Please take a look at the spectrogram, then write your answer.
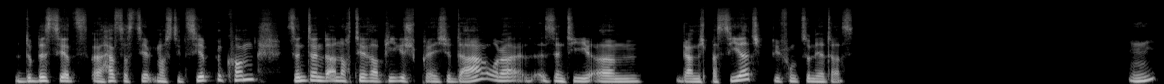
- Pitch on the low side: No, medium, 150 Hz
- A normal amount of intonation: Yes, average, 3.7 semitones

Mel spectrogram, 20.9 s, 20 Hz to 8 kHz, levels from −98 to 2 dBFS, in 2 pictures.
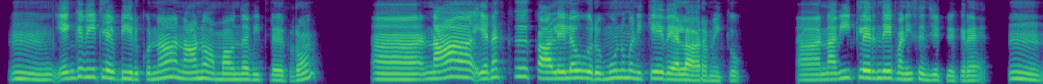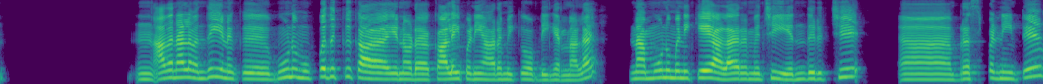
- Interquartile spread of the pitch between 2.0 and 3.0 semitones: No, average, 3.8 semitones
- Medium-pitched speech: No, high, 220 Hz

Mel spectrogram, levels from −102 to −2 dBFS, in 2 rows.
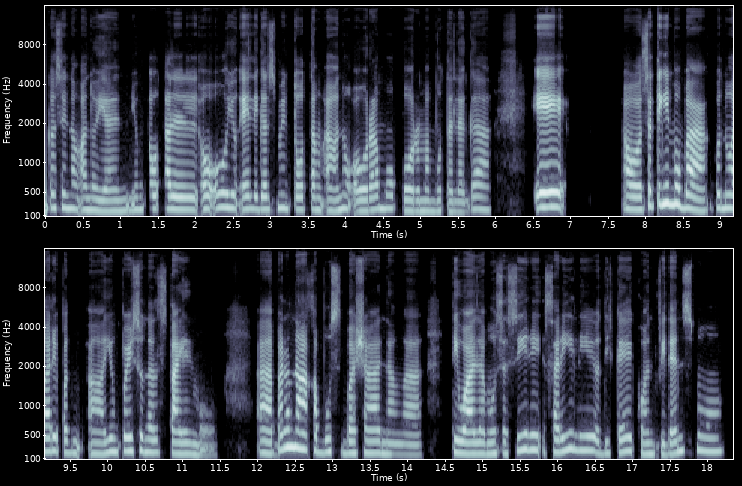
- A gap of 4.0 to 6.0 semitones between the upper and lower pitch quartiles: No, average, 3.5 semitones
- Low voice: No, high, 205 Hz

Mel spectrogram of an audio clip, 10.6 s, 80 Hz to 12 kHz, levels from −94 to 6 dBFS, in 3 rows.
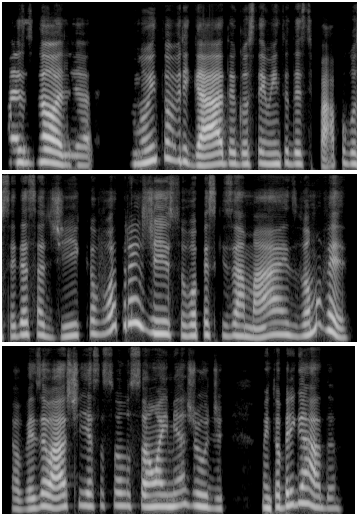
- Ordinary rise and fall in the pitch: Yes, average, 3.2 semitones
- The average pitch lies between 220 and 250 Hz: Yes, high, 225 Hz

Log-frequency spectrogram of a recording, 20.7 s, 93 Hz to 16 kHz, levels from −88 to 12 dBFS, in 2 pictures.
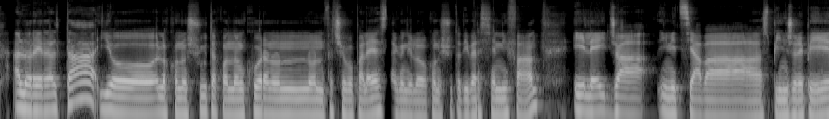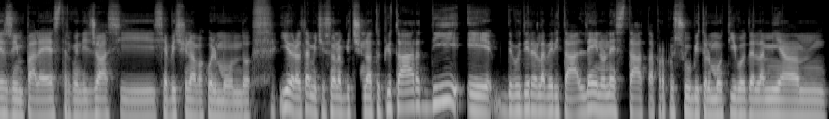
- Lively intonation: No, narrow, 2.5 semitones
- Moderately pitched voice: No, low, 115 Hz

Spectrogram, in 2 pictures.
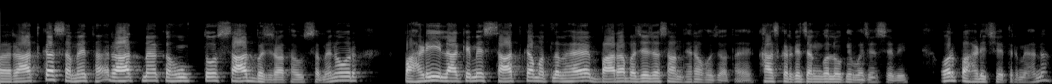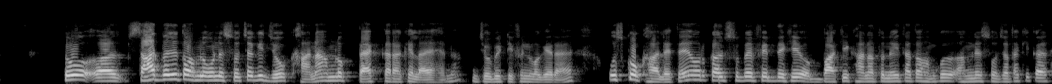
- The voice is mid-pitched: Yes, medium, 150 Hz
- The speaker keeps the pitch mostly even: No, average, 5.2 semitones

